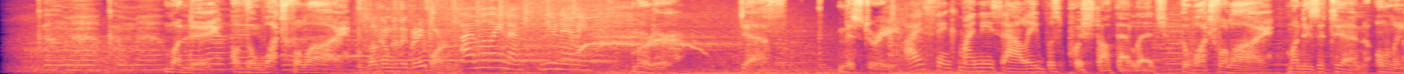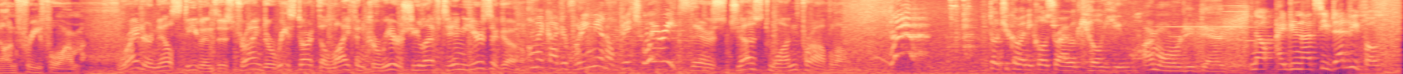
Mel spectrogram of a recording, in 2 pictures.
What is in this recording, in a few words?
Promo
